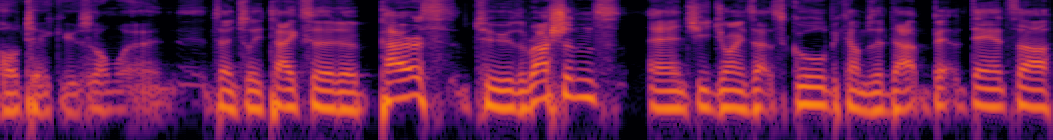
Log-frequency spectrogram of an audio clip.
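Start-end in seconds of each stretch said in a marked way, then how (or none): 0.0-0.9 put-on deep bass voice. Retelling a movie scene where a man turns up at the hospital: deep put-on voice. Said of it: "Deep voice".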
